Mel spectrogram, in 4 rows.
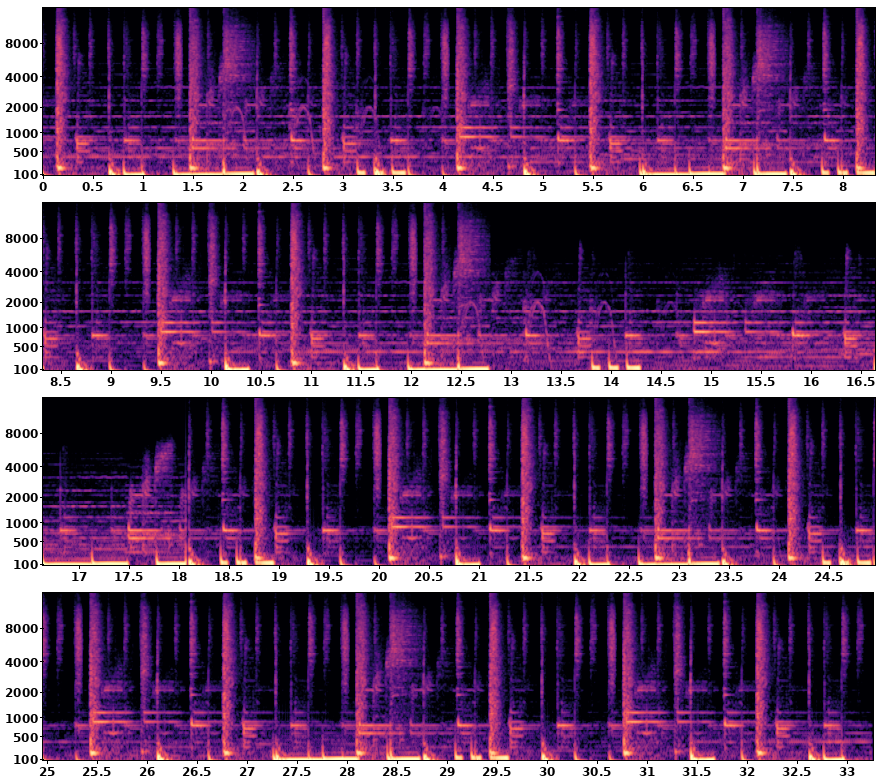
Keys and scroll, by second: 0.2 v, 4.5 ctrl+t, 14.9 space, 23.6 ctrl+-, 26.5 Return, 27.5 Right.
